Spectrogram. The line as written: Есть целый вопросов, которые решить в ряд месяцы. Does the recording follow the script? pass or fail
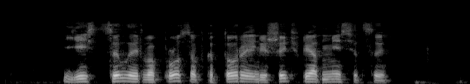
pass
